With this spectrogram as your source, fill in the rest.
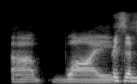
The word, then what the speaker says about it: Prism: So it's spelled PRY. Prism, like as in prison, the shape.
